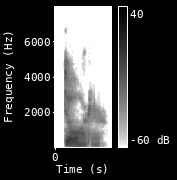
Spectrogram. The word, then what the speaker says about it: daughter: they ask room bathroom daughter daughter so you don't announce these these two letters at all thank you thank you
